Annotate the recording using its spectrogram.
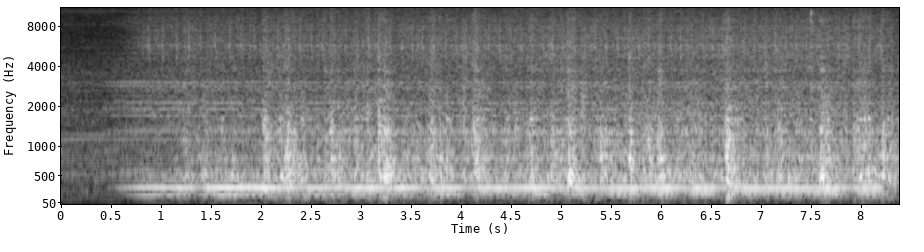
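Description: Samsung Ecobubble WF1804WPU washing machine drum turning in the cold main wash. The motor's steady hum starts about half a second in, with wet laundry tumbling and splashing inside the drum.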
